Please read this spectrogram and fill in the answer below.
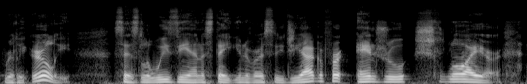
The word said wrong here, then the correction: Sluyter: I know I said that wrong. Andrew S-L-U-Y-T-E-R, Slider, excuse me, who was not involved in the research.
